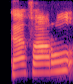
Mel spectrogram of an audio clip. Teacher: Kafaru, runya mad, ada waw sukun sebelumnya dhamma di huruf ra. Ru dibaca 2 harakat, alifnya dianggap tidak ada, alif sifar ya.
